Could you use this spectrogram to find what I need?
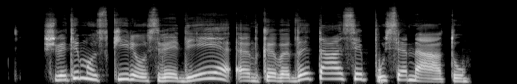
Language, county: Lithuanian, Panevėžys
